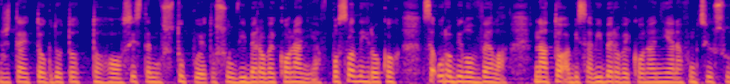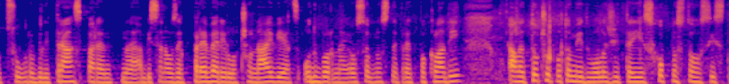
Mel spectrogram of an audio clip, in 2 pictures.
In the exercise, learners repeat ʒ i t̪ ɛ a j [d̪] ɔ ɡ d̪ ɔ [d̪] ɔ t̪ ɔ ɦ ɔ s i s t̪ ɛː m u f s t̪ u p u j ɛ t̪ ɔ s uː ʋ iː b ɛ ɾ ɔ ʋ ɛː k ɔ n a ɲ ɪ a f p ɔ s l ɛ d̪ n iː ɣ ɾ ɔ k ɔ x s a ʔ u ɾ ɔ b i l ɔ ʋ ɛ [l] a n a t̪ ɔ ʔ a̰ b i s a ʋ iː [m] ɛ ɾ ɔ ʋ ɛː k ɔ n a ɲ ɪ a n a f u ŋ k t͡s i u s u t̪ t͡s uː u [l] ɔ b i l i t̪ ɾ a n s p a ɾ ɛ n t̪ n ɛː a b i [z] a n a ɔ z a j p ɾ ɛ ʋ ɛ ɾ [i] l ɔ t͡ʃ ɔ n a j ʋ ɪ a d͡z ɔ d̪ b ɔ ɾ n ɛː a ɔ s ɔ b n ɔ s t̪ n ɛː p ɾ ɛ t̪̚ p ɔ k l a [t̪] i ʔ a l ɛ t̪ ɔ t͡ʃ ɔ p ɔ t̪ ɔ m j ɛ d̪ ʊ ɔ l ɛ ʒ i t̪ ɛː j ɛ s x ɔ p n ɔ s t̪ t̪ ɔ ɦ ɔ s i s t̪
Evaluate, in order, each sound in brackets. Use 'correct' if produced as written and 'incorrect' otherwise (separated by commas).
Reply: incorrect, incorrect, correct, incorrect, incorrect, incorrect, correct, incorrect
